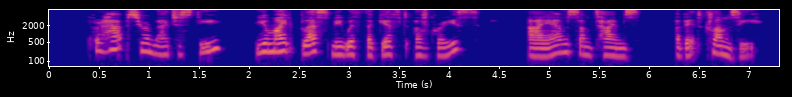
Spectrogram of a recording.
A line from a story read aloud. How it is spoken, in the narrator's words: She blushed bright red and said in a soft voice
